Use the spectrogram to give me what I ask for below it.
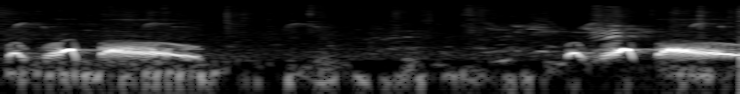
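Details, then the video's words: Spotted dove female lure call: two matching phrases about two and a half seconds apart, each of quick rising coos ending in a long, slowly falling coo, with faint low background noise between. "tekukur super gacor suara pancingan betina"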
